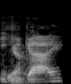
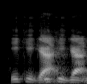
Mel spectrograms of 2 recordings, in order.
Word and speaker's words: ikigai: there's a Japanese principle of I'm going to mispronounce this, but Ikigai. Ikigai.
